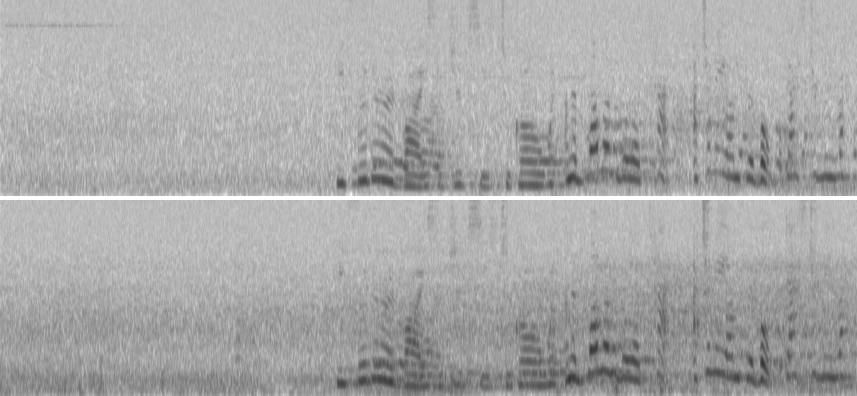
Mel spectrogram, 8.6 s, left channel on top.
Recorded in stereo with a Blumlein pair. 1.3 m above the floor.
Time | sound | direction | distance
3.4 | a woman speaking | 15° right | 2 m
5.6 | a woman speaking | 30° right | 1.4 m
